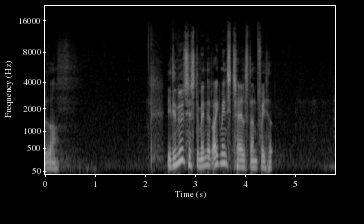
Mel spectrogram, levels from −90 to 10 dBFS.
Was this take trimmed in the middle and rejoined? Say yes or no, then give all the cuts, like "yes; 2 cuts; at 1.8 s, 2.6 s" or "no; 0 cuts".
yes; 4 cuts; at 2.4 s, 3.3 s, 3.7 s, 4.2 s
